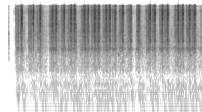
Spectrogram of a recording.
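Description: Rapid, uneven clatter of sharp mechanical clicks like typing, about seven a second, starting just after a brief silence.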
